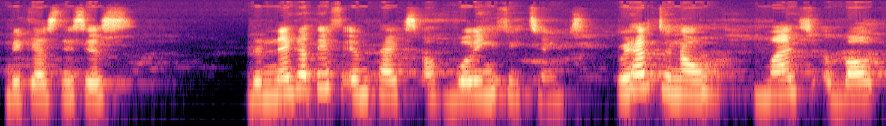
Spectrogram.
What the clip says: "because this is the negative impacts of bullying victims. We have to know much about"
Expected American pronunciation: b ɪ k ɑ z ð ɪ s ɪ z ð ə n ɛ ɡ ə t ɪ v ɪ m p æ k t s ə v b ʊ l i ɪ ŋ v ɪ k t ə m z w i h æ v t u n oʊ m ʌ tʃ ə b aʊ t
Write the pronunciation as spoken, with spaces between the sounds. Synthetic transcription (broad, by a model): b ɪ k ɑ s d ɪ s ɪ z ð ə n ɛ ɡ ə t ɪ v ɪ m p æ k t s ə f b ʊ l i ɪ ŋ f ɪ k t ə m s w i h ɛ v t u n oʊ m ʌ tʃ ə b aʊ t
